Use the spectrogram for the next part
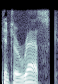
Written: Pinteresque

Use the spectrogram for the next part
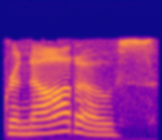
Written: Granados

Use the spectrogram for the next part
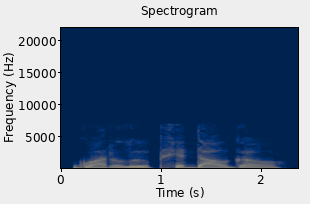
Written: Guadalupe Hidalgo

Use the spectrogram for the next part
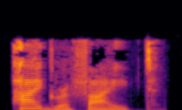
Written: hygrophyte

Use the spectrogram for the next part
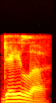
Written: gala

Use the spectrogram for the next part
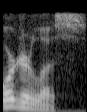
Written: orderless

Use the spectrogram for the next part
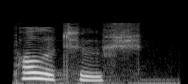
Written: polatouche

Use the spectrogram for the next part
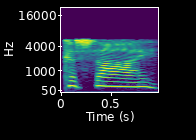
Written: Kasai

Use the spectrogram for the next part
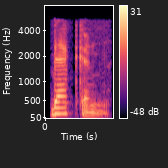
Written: beckon

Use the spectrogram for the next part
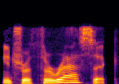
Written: intrathoracic

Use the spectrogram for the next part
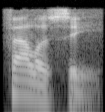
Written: fallacy

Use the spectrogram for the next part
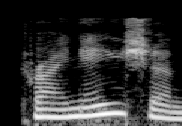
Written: trination

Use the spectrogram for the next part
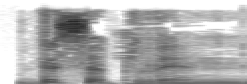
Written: disciplined

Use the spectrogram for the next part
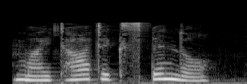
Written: mitotic spindle

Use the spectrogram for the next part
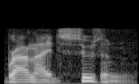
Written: brown-eyed Susan

